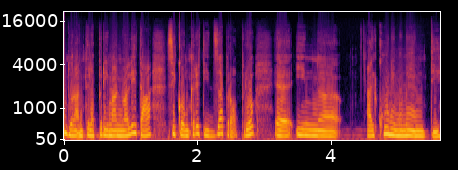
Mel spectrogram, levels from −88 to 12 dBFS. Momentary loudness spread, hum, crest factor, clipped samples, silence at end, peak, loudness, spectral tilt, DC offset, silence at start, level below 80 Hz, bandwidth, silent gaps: 8 LU; none; 8 dB; 8%; 0 s; 0 dBFS; -8 LUFS; -7 dB/octave; 1%; 0 s; -38 dBFS; 13 kHz; none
